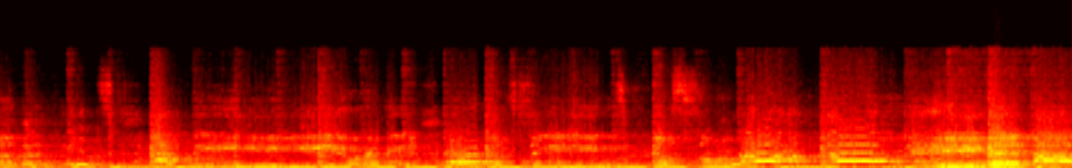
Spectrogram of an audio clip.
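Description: Live pop song: a woman singing lead with vibrato, with two female backing singers, over loud amplified backing music with a heavy, steady bass.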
